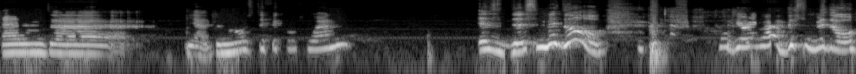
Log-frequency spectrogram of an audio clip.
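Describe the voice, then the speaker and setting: Very slow and marked by long, frequent pauses, a woman speaks in a high voice. Her pitch swings very widely. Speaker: co-host, writer. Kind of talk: casual livestream chat. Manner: hesitant, with fillers.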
